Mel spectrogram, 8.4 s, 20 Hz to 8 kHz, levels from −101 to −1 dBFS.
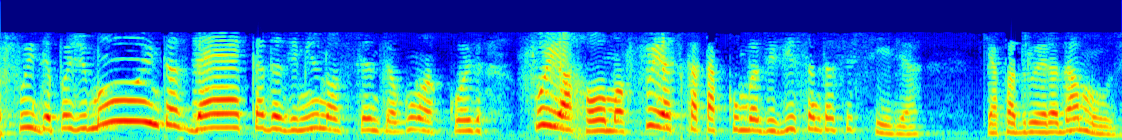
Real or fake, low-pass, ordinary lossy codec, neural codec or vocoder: real; 7.2 kHz; AAC, 16 kbps; none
